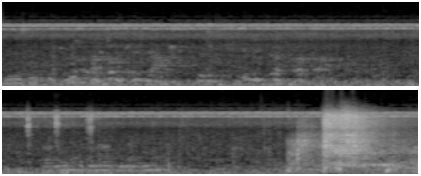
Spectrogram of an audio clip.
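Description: Insects drone steadily in the forest, a high, even buzz. A few faint ticks come a little past halfway. Near the end a loud person's voice breaks in briefly.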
